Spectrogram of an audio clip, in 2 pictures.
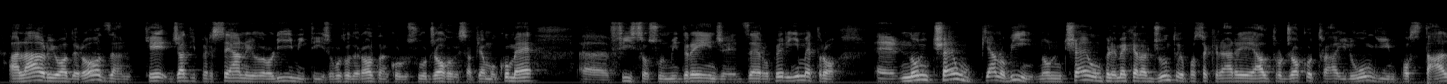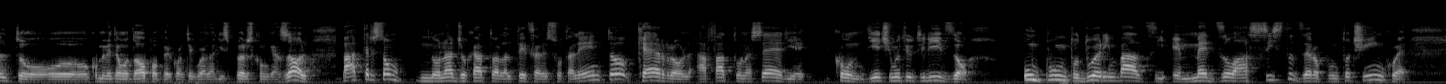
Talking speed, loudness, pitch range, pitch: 185 wpm, -30 LUFS, 135-175 Hz, 150 Hz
